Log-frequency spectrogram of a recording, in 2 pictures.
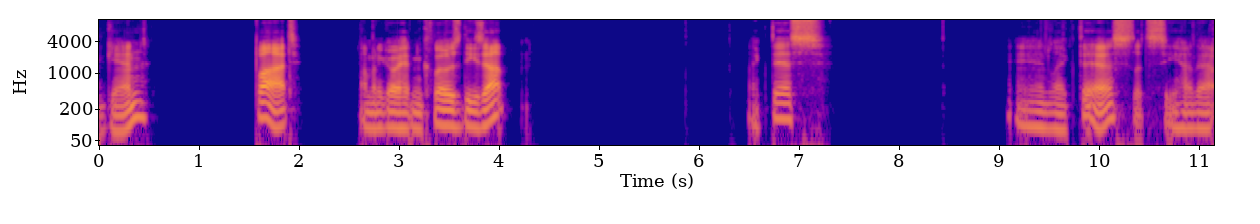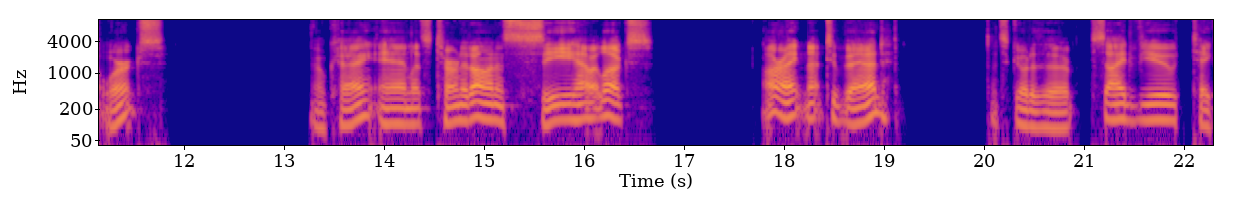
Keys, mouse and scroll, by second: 0.5 ctrl+alt+q, 2.0 shift+middle click, 3.2 click, 4.1 shift+click, 4.6 shift+click, 5.2 shift+click, 6.3 f, 7.0 shift+click, 8.9 shift+click, 9.3 shift+click, 10.2 f, 11.0 alt+a, 11.2 Tab, 11.9 middle click, 12.0-12.4 scroll down 4, 13.4 scroll down 1, 13.7 shift+middle click, 16.2 click, 17.1-17.6 scroll up 2, 17.8 shift+middle click, 18.1-21.0 shift+middle drag, 19.1 Tab, 20.1 KP_3, 21.0 alt+z.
